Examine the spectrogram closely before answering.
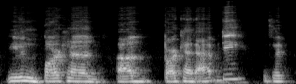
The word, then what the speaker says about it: Barkhad Abdi: And I think that there's some other great names in this, like even Barkhad Abdi.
